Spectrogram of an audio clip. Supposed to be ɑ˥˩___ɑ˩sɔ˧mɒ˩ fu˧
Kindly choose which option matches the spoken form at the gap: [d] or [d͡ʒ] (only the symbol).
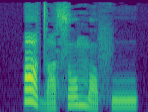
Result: d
